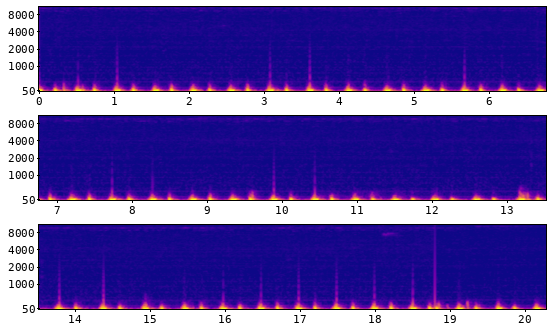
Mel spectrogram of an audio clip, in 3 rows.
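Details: Stethoscope recording of a female's fast heartbeat near 115 beats a minute, with occasional skipped or uneven beats breaking the rhythm.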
